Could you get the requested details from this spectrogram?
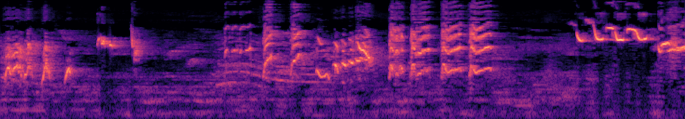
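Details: Orange-headed thrush in full teler song, quick varied whistles, looping slurred notes and a run of sharp repeated high chirps ending in a thin trill.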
